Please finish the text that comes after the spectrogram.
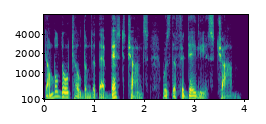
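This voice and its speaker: Man playing a pompous middle-aged minister, blustering, fussy, storybook character, animated pitch. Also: normal speed, dry recording. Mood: confiding.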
